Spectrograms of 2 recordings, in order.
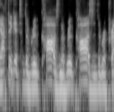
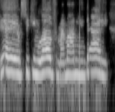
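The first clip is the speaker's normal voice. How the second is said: put-on little child; 10 semitones higher than usual. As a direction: play the kid cheerfully asking mommy and daddy for love. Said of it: "you're a little boy, you're a little girl ... and you're like".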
